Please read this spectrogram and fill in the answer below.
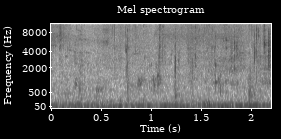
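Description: A deep, steady rumble under scattered short clicks and creaks: a dark ambient drone from a horror film soundtrack.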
